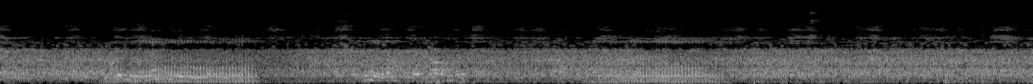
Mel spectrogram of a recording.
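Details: Snoring in a 10-month-old male Rottweiler asleep and tired after exercise, sounding like an adult snoring: two low, rattling snores on slow breaths about 4 seconds apart over steady background noise.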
